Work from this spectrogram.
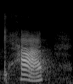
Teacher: is mispronounced for example the vowel a in the word cat is an open front vowel because the jaw has to drop low and the back of the thongue pushes forward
